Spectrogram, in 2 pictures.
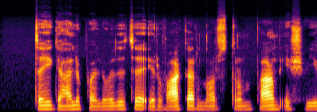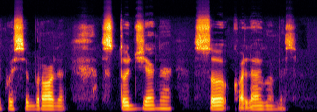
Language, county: Lithuanian, Klaipėda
